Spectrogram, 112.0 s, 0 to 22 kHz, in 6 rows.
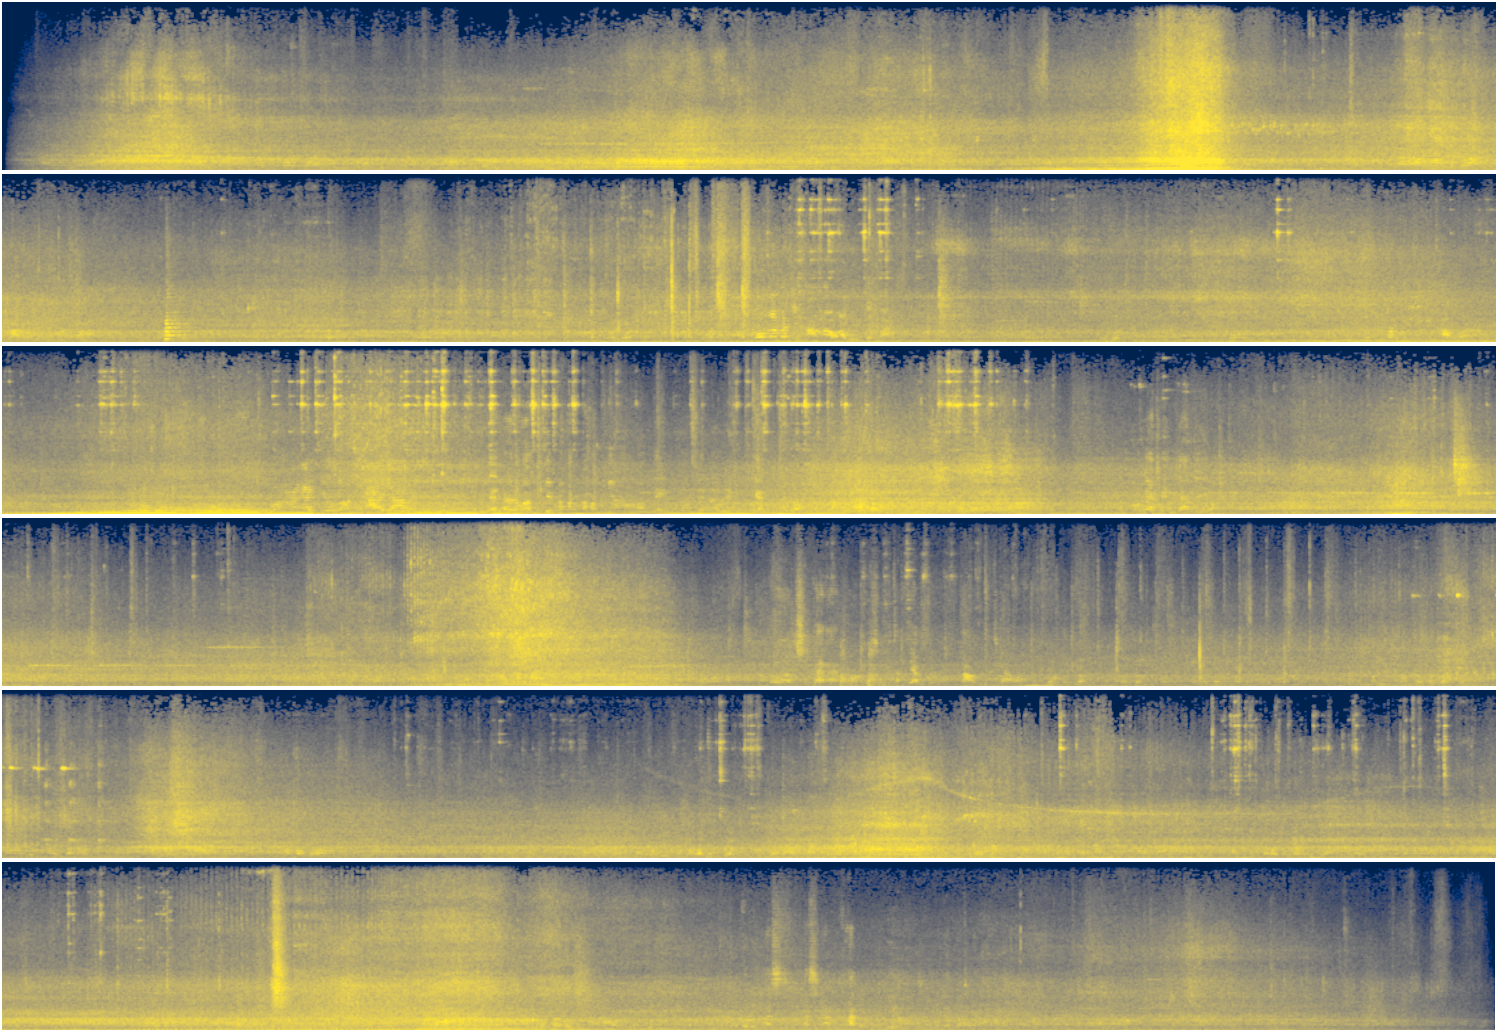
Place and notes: Outside the convenience store, Traffic Sound
Sony PCM D50+ Soundman OKM II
